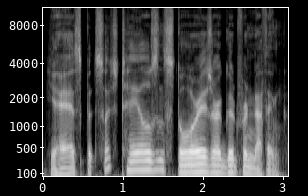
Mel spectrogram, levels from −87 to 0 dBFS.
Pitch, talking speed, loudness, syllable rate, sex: 105 Hz, 195 wpm, -17 LUFS, 4.6 syllables/s, male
